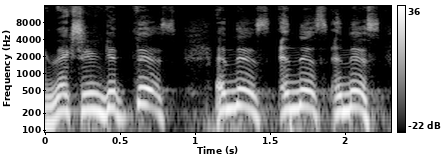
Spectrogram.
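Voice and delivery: mock salesman piling items on, high; high parody, rising on each and this; hyped pitchman building. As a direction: rattle off bonuses like a cheesy pitchman. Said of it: "they're like".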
